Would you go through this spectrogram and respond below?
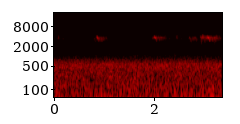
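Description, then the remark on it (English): A wild bird gives a few thin, high whistled calls, some short and some drawn out, repeating at uneven intervals over a steady background hiss. No one speaks. “So recording, this is a wild bird.”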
